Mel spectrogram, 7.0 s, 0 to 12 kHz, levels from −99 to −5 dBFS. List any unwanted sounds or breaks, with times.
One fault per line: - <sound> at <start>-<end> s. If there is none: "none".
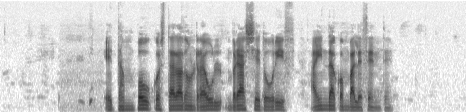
- sneeze at 1.0-1.5 s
